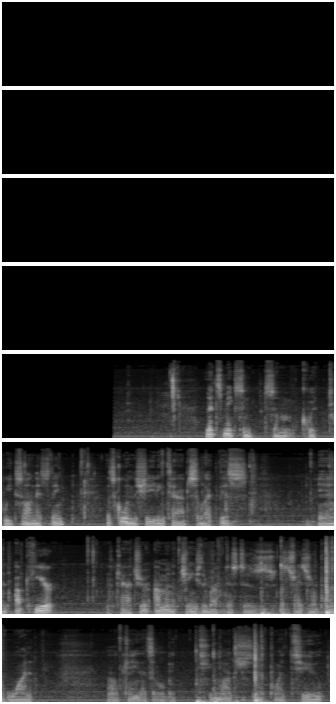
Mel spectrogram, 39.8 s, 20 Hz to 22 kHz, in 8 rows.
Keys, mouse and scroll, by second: 0.2 KP_3, 0.5 g, 0.7 r, 1.0 g, 1.4 click, 2.5-4.2 typing, 3.4 click, 4.7 middle click, 5.0 click, 5.5 KP_7, 5.9 shift+d, 6.0 g, 6.5 r, 7.3 click, 8.0 KP_1, 8.1-8.4 scroll up 2, 8.4 click, 9.2-12.9 typing, 10.9 click, 11.1 middle click, 12.2 scroll down 3, 13.1 scroll up 4, 13.4 scroll down 1, 13.4 shift+middle click, 13.8 ctrl+alt+KP_0, 14.1 n, 14.4 click, 14.7 click, 14.8 n, 15.1 click, 15.5 click, 15.8 click, 17.0 middle click, 17.4 shift+middle click, 17.6 scroll up 1, 17.8 scroll down 1, 17.9 shift+middle click, 18.0 click, 18.4 click, 18.6 r, 19.1 click, 19.4 middle click, 19.5 shift+middle click, 19.6 middle click, 19.7 shift+middle click, 19.9 scroll up 1, 20.0 scroll down 1, 20.2 shift+middle click, 20.9 click, 21.2 KP_0, 21.6 middle click, 21.6 middle click, 25.5 click.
